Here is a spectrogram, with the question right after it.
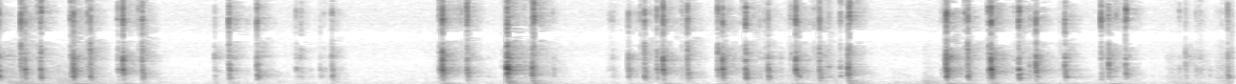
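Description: Fingertips of both hands touch-type fast on a full-size black plastic mechanical keyboard. The result is a run of sharp, bright, clicky keystrokes in quick bursts separated by short pauses, each click dying away almost instantly.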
